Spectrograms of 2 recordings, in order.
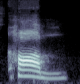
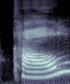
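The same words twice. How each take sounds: First: Calm said as "kahm"; calm modeled with the L dropped; silent L. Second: Calm said with the L sounded; calm mispronounced as spelt; wrong pronunciation demo. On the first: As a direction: say calm with no l sound. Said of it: "You don't say the letter L". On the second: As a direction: say calm as "kalm", l heard. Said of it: "it's not calm". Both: Shown as a demonstration.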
